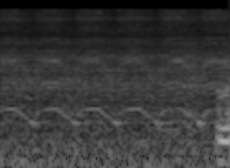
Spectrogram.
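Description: Bunker Kings CTRL paintball hopper's drive motor running empty with no paint to stop it, a faint whine that rises and falls in pitch about three times a second.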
